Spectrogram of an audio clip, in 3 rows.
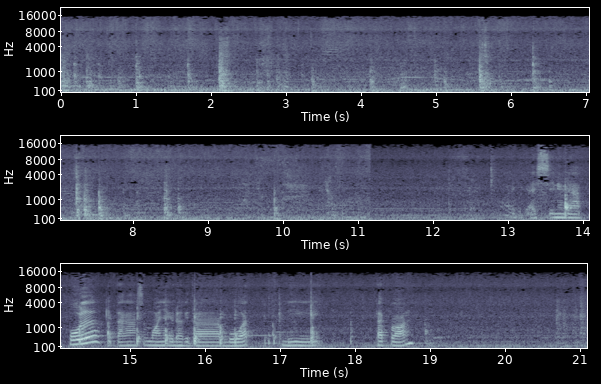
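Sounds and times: wooden spatula scraping pan: 0:00.0 - 0:08.7
noodles sizzling in frying pan: 0:00.0 - 0:11.2
steady low hum: 0:00.0 - 0:20.8.

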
